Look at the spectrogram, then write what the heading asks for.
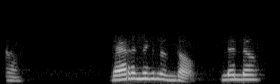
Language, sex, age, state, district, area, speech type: Malayalam, female, 18-30, Kerala, Idukki, rural, conversation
